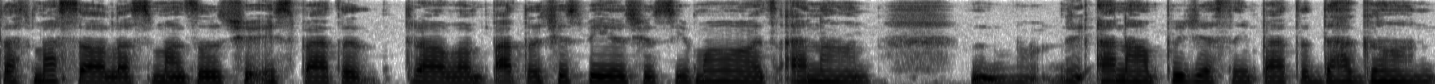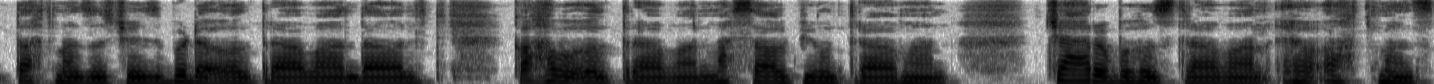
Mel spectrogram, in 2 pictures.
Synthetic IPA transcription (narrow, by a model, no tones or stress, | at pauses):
t̪ɐt̪ʰmɐsaːlɐsmɐnzəːt͡ʃʰuʔisʲpat̪ɐt̪ɾaːʋaːnpɐt̪ut͡ʃʰispeːt͡ʃʰusimaːzɐ̰naːn | ɐnãːnpud͡ʒɐsɐpat̪ɐd̪ɐɡaːnt̪ɐht̪ʰmɐnzɨt͡ʃʰuisʲbɨɖɐəːlt̪ɾaːʋaːnd̪aːlkɐɦʋəːlt̪ɾaːʋaːnmɐsaːlpjũːnt̪ɾaːʋaːnt͡ʃaːɾubəɦuzt̪ɾaːʋaːneʔɐht̪ʰmɐnz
